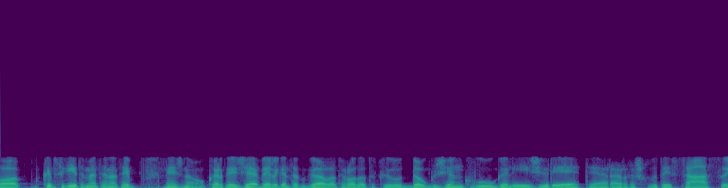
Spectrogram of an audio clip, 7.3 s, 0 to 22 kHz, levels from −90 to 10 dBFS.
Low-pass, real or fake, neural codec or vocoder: 3.6 kHz; fake; vocoder, 44.1 kHz, 128 mel bands every 256 samples, BigVGAN v2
